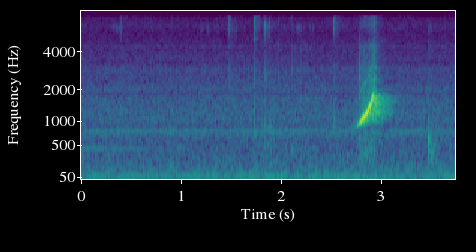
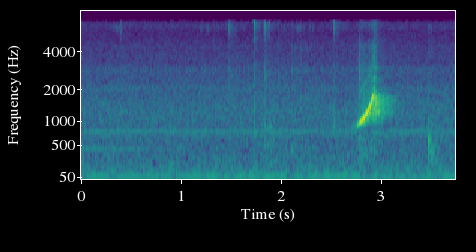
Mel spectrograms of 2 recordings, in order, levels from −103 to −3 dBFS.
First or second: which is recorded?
second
